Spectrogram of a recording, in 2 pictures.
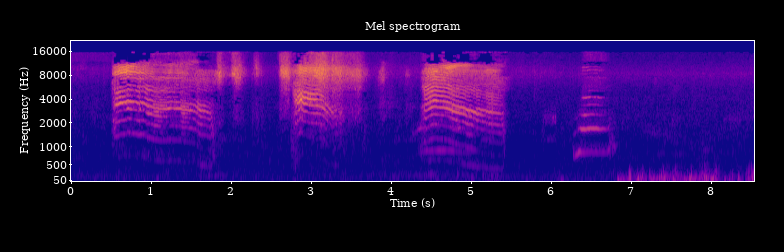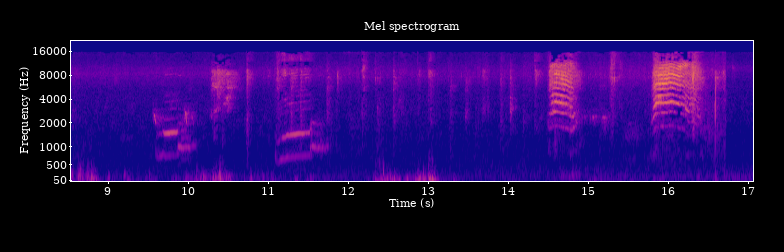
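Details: Abandoned orange kitten whose mother has left it, giving a run of high, quavering meows, some rising then falling, over low rumbling handling noise and soft background hum.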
